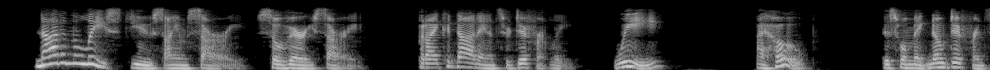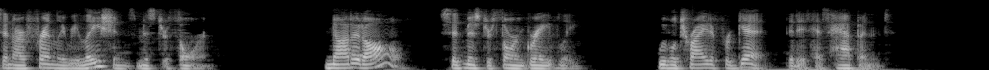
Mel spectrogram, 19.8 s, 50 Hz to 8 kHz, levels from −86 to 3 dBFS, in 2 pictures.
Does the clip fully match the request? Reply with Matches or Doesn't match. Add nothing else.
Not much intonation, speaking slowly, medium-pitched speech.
Doesn't match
